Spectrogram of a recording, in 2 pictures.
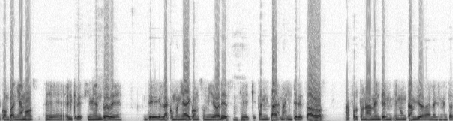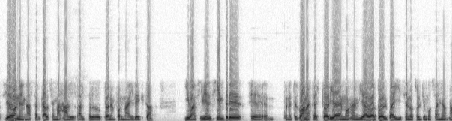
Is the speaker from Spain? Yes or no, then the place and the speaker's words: no; Argentina; como buenos argentinos que somos, ¿no?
